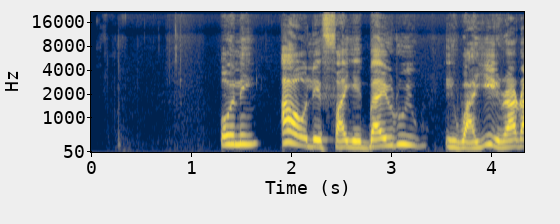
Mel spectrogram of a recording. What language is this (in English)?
Yoruba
